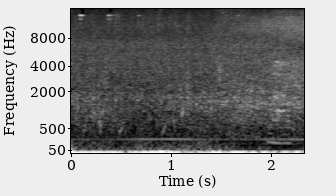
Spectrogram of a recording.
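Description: Water rushing and splashing along the hull of a sailing yacht under sail, with wind rumbling on the microphone and a faint steady hum.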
